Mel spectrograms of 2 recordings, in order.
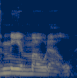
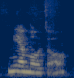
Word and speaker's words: Miyamoto: how I don't know how to if you pronounce it but his last name is Miyamoto uh it's Miyamoto yeah yeah Shigeru um yeah yeah like he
